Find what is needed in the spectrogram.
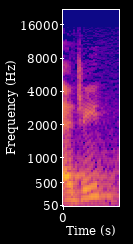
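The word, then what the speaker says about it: EDGI: her work um oh yep in edgy is pronounced edgy archiving data and environmental enforcement watch she focuses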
